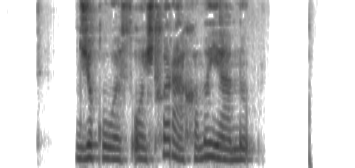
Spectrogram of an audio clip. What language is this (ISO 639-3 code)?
ady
